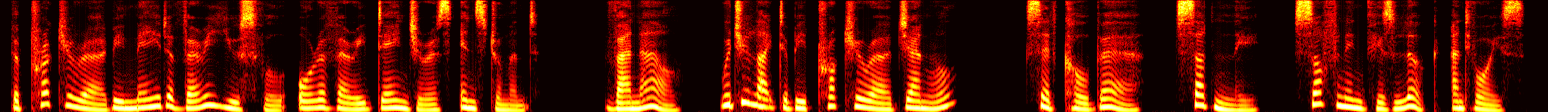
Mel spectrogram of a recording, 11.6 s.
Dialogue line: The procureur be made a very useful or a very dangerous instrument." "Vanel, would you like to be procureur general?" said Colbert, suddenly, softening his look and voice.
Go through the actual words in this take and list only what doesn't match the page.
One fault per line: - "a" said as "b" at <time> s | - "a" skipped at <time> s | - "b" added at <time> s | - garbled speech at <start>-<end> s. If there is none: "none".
none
